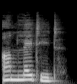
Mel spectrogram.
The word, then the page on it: unleaded: British English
